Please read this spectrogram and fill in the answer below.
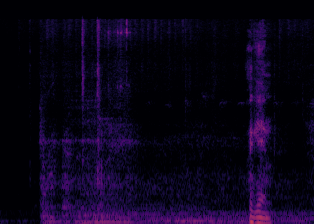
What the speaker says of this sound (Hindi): तो एक गाड़ी ऑन कर लेते हैं पहले हम जरा।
